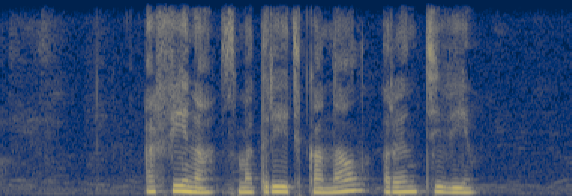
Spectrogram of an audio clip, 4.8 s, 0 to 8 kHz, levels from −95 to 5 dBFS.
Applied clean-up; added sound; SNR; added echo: none; none; none; none.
